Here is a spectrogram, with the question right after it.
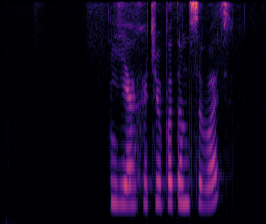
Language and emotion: Russian, positive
